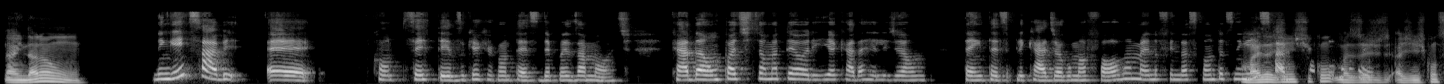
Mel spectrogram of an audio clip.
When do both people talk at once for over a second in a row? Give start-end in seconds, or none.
12.4-13.8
